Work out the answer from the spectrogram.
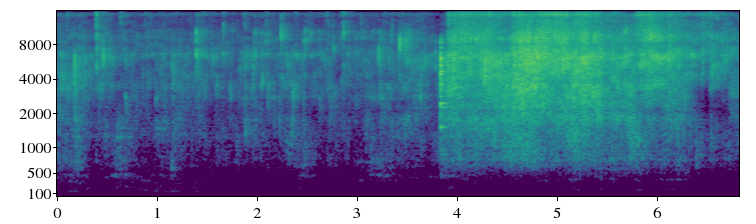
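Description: Chicken, tomatoes and spices frying in a metal karahi. A quiet sizzle at first turns suddenly loud about four seconds in, when a wooden spatula stirs the pan, and eases near the end.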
